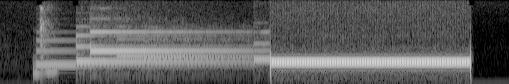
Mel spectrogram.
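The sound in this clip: Telephone tones play while a call is transferred: a brief chirp, then a sustained chord of several steady pitches that slowly fades, then a single loud, flat tone that holds for about two seconds and cuts off abruptly.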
